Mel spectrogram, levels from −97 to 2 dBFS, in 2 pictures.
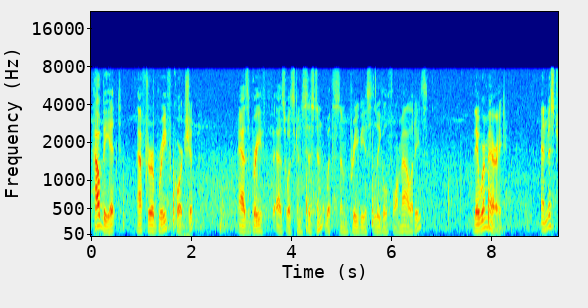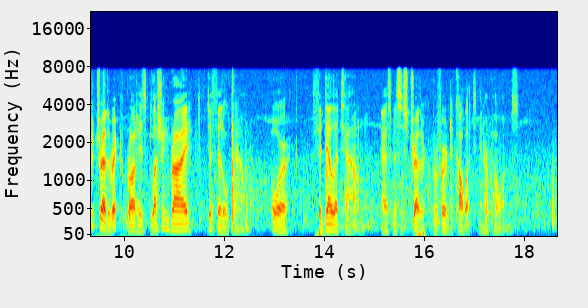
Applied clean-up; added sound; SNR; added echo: none; Fireworks; 15 dB; none.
